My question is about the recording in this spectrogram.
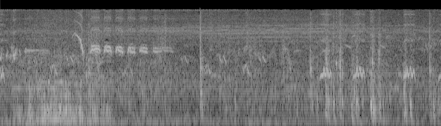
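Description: A horse blowing or snorting through its nostrils in the first second, followed by a bird's short, rapid high trill, with a few light knocks after it.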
